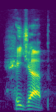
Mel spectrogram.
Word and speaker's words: hijab: in hotel or but this is an Arabic word. So we Muslims we have to say hijab.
